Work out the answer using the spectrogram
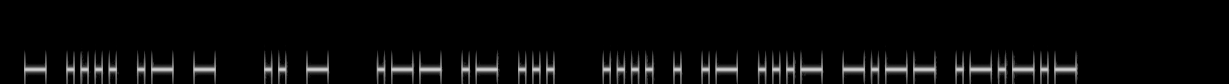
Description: Morse code, heard as a keyed tone, about 17 wpm, 700 Hz. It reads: THAT IT WAS HEAVY.
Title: Sentences from Top 1100 Words 17wpm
